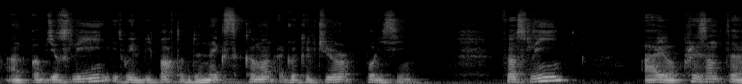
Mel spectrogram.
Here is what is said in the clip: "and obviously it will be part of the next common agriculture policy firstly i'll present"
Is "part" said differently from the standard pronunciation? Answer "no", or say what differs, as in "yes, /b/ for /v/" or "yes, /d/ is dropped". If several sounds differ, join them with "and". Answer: no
